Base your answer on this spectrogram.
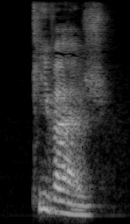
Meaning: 1. cleavage 2. separation, dissociation 3. deep divide between two entities, chasm
- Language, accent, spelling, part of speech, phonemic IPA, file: French, Canada, clivage, noun, /kli.vaʒ/, LL-Q150 (fra)-clivage.wav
